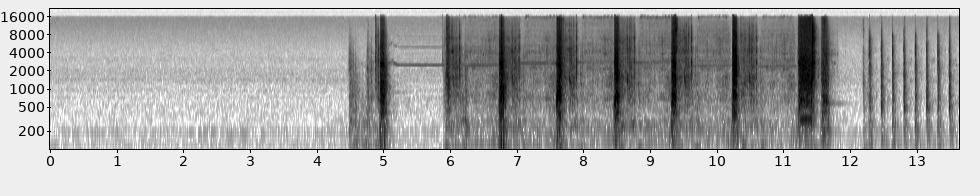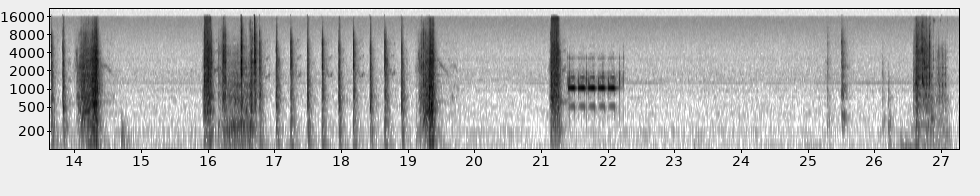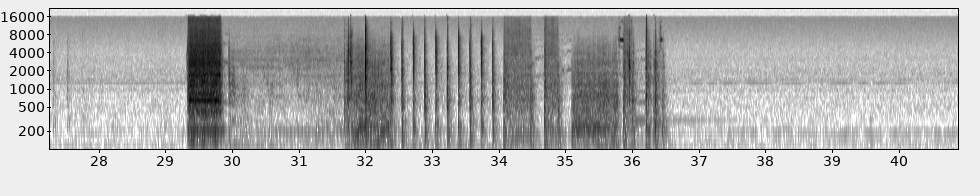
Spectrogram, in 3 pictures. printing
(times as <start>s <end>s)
5.9s 11.8s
